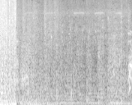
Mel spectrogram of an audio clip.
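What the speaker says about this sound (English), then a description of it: "Let's detonate them to be sure. Light them up." An explosive compound detonated in Predator: Hunting Grounds, one loud blast at the very start cutting off into a low rumbling tail with scattered faint debris, no talk.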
